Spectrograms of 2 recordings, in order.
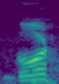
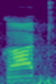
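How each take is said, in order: First: The vowel is a rounded 'o' sound. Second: The vowel is an open 'aa' sound.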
